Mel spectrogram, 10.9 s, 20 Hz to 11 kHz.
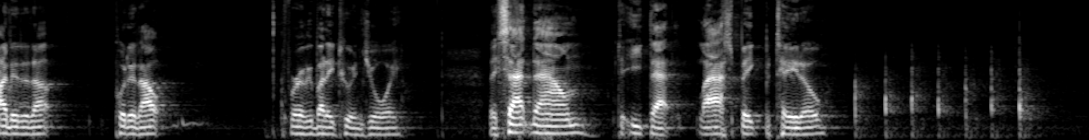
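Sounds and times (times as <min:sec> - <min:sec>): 
speech: 0:00.0 - 0:00.6, 0:01.2 - 0:01.7, 0:02.8 - 0:04.1, 0:04.9 - 0:08.4
knocking on a door: 0:08.5 - 0:10.4.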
